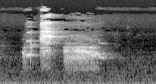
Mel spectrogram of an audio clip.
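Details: A cockatiel imitates human speech, quickly and squawkily repeating "touchdown" and "pretty bird", phrases it picked up, its owner jokes, from too much football on TV.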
